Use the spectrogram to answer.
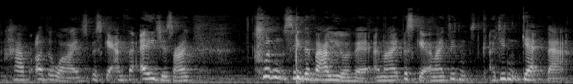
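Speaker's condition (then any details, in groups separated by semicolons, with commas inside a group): Tourette's syndrome; neurological tic disorder, believed inherited, tics since about age six, intensified in early twenties; tics highly noticeable, fluctuate and change over life; frequent vocal tics interrupting sentences, hedgehog, random phrases, occasional swearing, noises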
